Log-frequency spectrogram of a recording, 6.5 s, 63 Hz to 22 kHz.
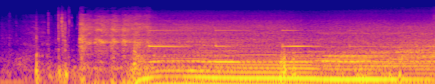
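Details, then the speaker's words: Saab 9-5 after replacing engine mount and leaking timing chain tensioner seal: short crank, then smooth even idle with steady hum, no rattle or knock now jack is removed; normal idle. "sounds like a Sab to me guys no more rattling since uh we got the Jack from underneath the engine so yeah that's cool"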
